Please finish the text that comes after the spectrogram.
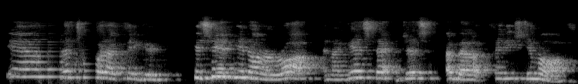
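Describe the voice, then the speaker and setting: High-voiced, glib female murder suspect, acted by a woman. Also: moderate pace. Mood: glib, defensive. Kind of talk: amateur readers theater mystery play. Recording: echoey room sound.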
